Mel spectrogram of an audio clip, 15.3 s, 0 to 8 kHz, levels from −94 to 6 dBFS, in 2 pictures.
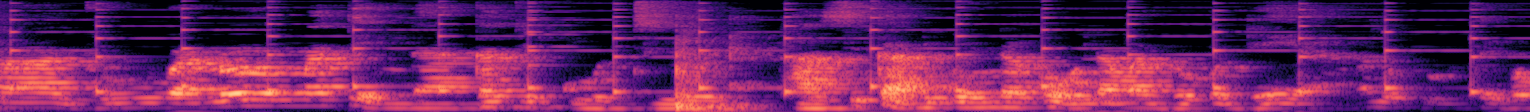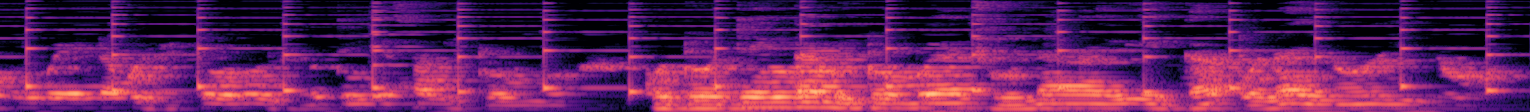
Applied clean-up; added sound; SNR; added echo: classical method WPE with log-MMSE.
